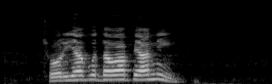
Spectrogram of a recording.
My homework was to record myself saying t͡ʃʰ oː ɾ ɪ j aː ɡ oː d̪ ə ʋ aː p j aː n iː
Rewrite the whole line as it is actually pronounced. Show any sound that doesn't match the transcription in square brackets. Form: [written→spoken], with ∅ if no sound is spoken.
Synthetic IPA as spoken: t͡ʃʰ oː ɾ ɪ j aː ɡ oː d̪ ə ʋ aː p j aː n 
